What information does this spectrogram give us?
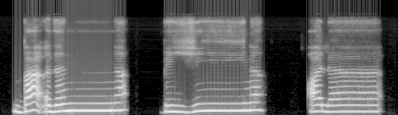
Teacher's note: you have to remember to hold the nasal sound, the ghunna, for 2 seconds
